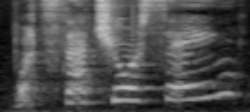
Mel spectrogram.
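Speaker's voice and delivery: high, slow, stunned exclamation; the professor stunned by the news; exclaimed with emotion. Acted. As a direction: overcome with sudden emotion. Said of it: "he exclaimed with indescribable emotion".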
